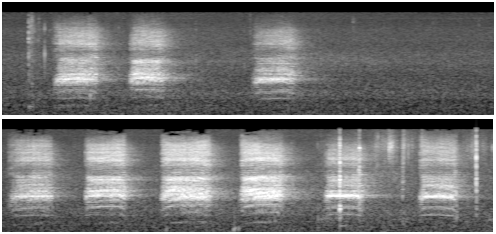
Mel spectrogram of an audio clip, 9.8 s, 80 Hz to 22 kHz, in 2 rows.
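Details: Hooded crow harassing five young raccoons in a tree on 11 June 2023, cawing louder to drive the predators off and call in other crows. Three caws, a pause, then a fast, insistent run of about seven harsh calls.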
